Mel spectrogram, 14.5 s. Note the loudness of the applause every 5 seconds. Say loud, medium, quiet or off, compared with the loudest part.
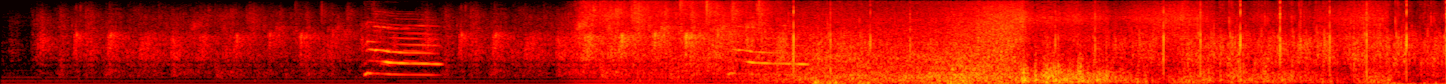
quiet, loud, loud.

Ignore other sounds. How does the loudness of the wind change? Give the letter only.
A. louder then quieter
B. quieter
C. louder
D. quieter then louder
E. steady
A.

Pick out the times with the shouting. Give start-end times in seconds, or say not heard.
3.6-4.5, 7.2-7.9.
